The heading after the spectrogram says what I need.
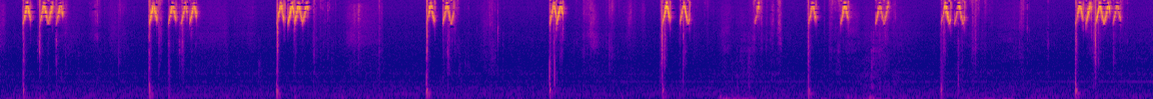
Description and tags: Cat Toy
Squeaking cat mouse toy dropped on a carpeted floor.
cat, toy, squeak, mouse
